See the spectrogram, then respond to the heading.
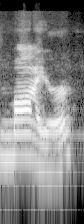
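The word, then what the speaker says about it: Mayer: So, even though it's pronounced Meyer, it has an A in it.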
